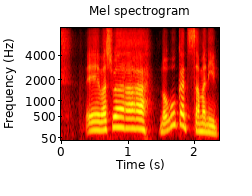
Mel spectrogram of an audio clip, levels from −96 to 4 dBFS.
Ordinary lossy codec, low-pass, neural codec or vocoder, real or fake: none; none; codec, 16 kHz, 0.3 kbps, FocalCodec; fake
